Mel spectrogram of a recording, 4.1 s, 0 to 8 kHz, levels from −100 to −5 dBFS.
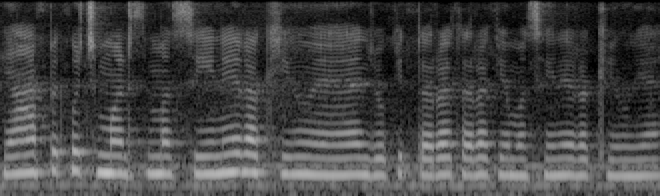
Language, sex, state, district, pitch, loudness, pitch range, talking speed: Hindi, female, Bihar, Sitamarhi, 225 Hz, -40 LUFS, 215-240 Hz, 230 wpm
